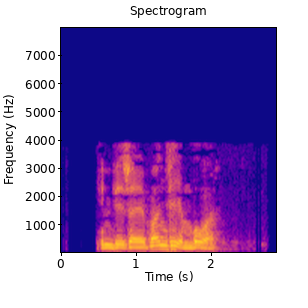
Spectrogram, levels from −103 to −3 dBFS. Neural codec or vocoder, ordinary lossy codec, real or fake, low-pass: none; AAC, 16 kbps; real; 7.2 kHz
